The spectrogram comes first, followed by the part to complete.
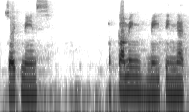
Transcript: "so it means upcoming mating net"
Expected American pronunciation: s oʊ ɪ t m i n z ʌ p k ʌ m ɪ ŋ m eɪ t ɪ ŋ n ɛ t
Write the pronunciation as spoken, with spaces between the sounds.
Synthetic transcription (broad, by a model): s oʊ ɪ t m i n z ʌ k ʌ m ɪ ŋ m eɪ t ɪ ŋ n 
